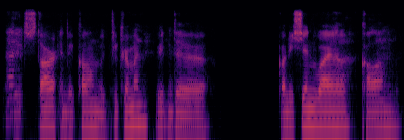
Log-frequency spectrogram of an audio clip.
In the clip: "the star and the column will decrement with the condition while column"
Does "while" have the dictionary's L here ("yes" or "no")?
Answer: yes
